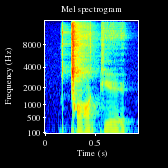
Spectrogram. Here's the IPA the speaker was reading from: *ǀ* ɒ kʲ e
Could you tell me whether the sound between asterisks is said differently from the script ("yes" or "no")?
no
